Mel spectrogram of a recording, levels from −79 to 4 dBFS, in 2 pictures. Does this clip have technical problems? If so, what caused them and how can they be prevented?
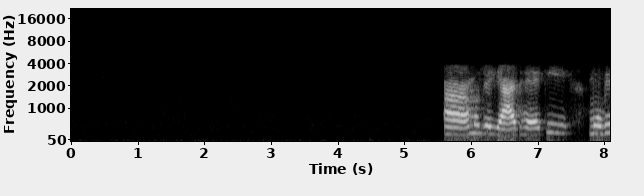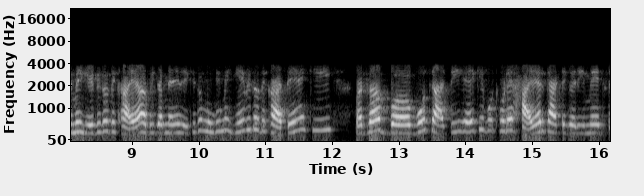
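Yes, GSM full-rate codec damage runs throughout: buzzy, gravelly speech squeezed into roughly 300 Hz to 3.4 kHz, consistent with the old 13 kbps pulse-excited coder. Prevent it by recording locally or using a wideband codec.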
